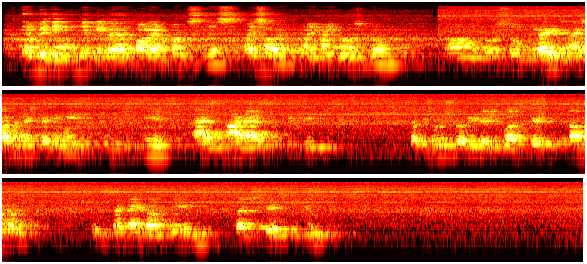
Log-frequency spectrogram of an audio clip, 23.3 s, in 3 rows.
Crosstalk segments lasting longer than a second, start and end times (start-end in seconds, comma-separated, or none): 7.0-8.8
